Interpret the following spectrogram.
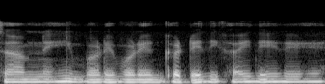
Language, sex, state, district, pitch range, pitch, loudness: Hindi, male, Himachal Pradesh, Shimla, 110-125 Hz, 115 Hz, -13 LUFS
